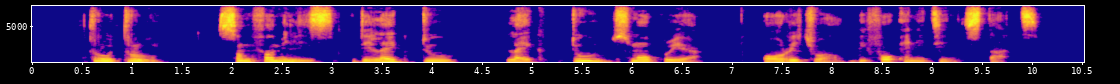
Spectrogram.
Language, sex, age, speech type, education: Nigerian Pidgin, male, 15-29, spontaneous, secondary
